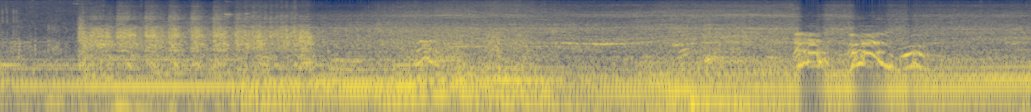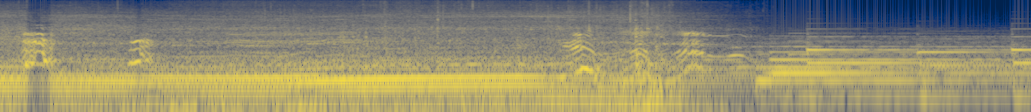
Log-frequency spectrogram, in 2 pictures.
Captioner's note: running car engine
